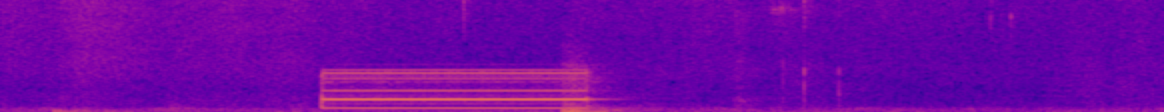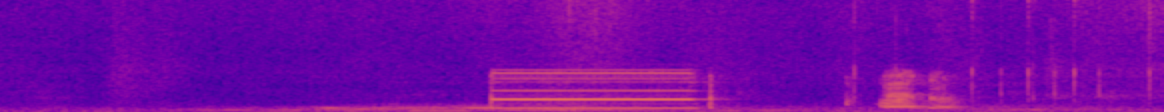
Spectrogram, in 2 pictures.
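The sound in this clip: A telephone call ringing out: two steady tonal rings, each about one second long and separated by several seconds of quiet background noise, followed by a few short faint tones.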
